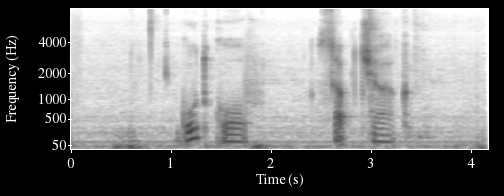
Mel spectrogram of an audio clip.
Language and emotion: Russian, neutral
